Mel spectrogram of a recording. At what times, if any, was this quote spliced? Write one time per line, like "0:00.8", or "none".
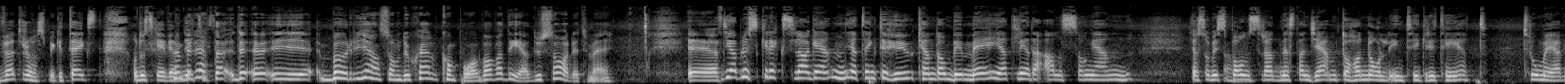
0:07.2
